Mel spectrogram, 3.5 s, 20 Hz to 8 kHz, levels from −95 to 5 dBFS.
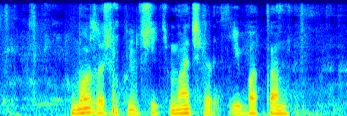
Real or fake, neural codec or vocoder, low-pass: fake; codec, 24 kHz, 1.5 kbps, HILCodec; 7.2 kHz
